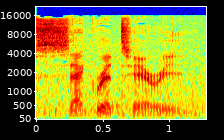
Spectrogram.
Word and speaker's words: secretary: So with secretary, the stress or the emphasis will happen on the first syllable.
